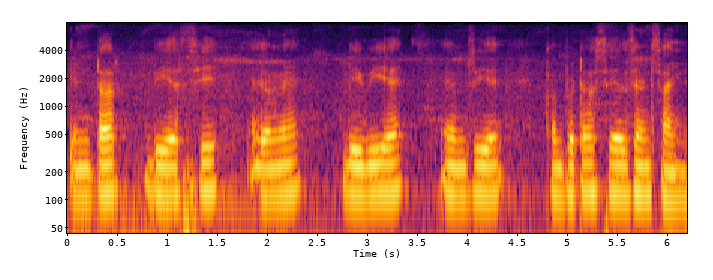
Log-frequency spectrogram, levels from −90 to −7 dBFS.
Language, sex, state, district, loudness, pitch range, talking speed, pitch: Hindi, male, Jharkhand, Sahebganj, -18 LUFS, 110-120 Hz, 95 wpm, 115 Hz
